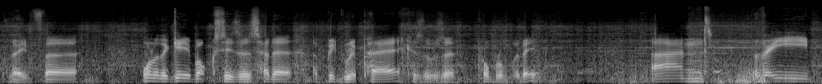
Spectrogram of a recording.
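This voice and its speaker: Fairly even intonation and a fairly slow pace with long, frequent pauses, in a dry sound with no echo over noticeable background noise. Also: man. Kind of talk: explanatory walkthrough. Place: open country. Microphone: lapel.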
